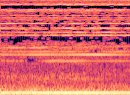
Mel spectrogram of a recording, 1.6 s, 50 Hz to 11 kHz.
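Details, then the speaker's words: Hitachi VS40 spindle test run and break-in after installing the top tapered roller bearing, with the oil chiller running: wound up on override to 8,000 rpm at 20% load, no heat; steady, even hum with no grinding, rumble or knocking. "I'm going to crank her up with the override 6,000 8,000 9,000 oh excuse me 8,000 a minut so at 8,000 I got 20% on the load"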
